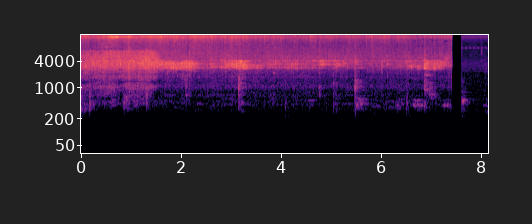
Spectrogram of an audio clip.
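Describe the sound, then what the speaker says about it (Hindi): Onion, garlic and ginger sizzle in a hot pan, a steady hiss with occasional stirring scrapes and clinks, close up and fairly quiet. "चलिए प्याज और लहसुन अदरक वगैरह फ्राई हो चुका है।"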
